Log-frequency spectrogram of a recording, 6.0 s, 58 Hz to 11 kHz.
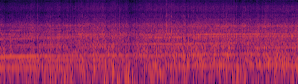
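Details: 1987 Johnson 40hp outboard, old original coils, after setting WOT timing by the Joe Reeves method, with worn motor mounts: strong, steady drone at even pitch under load, with wind rush. Runs clean and healthy at speed.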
